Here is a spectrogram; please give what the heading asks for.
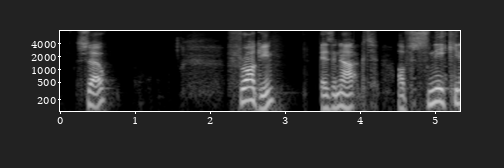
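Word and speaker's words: phrogging: go have you weird have you heard of frogging frogging phr o g g i n g wait you say that then p p h r no double g i n g but it's pronounced frogging yeah well when you first pronounced it i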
